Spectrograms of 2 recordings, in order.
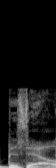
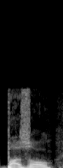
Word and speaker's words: Buzzell: Buzzle. And I hate that because it rhymes with guzzle.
